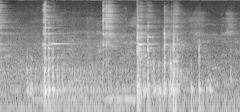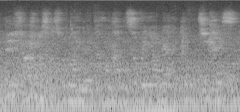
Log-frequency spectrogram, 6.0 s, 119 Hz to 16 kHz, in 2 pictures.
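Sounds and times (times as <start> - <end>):
dishes and cutlery clinking as the table is cleared: 0.0 - 3.0.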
